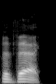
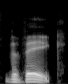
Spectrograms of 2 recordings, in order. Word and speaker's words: Vivek: It's not Vivek, it's Vivek. I found that out the other day. Rhymes with fake, oddly enough.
